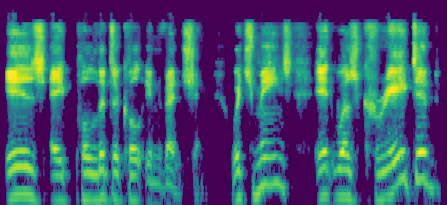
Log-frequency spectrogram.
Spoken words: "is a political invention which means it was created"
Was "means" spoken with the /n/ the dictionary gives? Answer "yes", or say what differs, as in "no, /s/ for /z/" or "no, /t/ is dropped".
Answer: yes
